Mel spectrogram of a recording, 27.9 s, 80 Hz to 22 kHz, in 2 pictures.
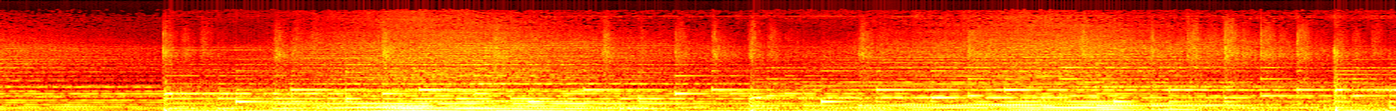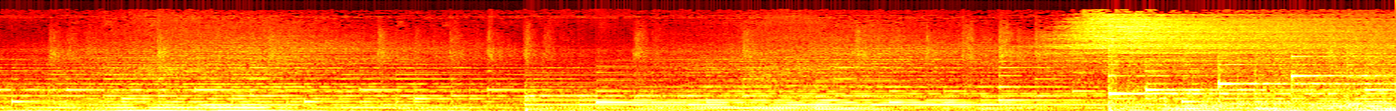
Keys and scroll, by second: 4.0 KP_1, 12.4-15.3 typing, 18.5 KP_0.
